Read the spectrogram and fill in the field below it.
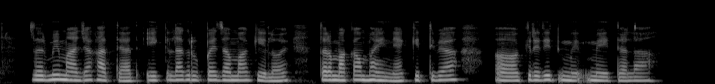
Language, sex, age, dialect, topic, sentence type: Marathi, female, 18-24, Southern Konkan, banking, question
